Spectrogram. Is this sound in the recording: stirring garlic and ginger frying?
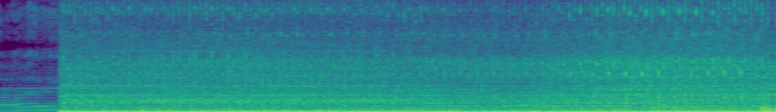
no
